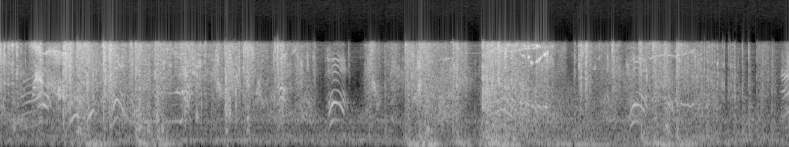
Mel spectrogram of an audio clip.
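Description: Game figures brawl with rapid punches and clattering impacts.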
